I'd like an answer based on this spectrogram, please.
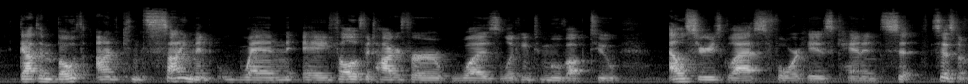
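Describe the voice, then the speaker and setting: A man with an American accent speaks at a fairly slow pace in a fairly low pitch, his intonation fairly even. Noticeable background noise and audible room echo fill the recording. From US Midwest. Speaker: photography vlogger. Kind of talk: gear review tutorial. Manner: casual with fillers and repetitions.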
